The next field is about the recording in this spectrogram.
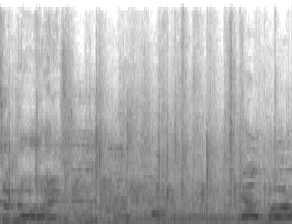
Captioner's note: cheers and applause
